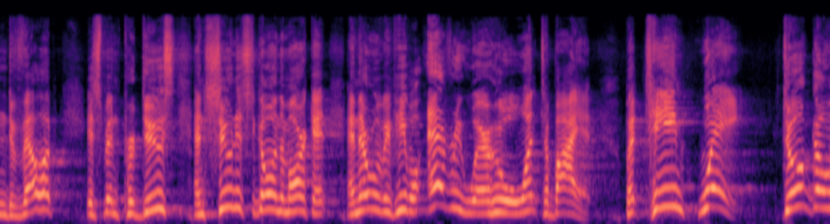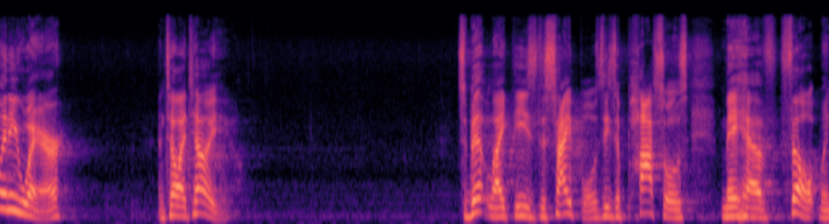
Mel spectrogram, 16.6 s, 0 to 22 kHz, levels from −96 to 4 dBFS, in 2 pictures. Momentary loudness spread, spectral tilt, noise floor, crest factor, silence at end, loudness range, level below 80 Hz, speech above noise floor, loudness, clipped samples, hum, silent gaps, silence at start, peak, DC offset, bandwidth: 11 LU; -3.5 dB/octave; -68 dBFS; 18 dB; 0 s; 9 LU; -76 dBFS; 46 dB; -22 LUFS; under 0.1%; none; none; 0 s; -6 dBFS; under 0.1%; 16 kHz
